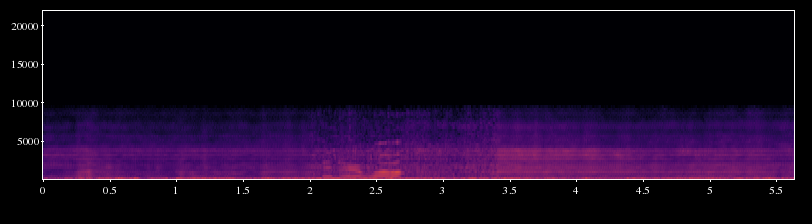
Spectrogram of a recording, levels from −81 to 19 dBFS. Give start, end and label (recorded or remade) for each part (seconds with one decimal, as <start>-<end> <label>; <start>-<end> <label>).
0.0-2.0 remade; 2.0-3.4 recorded; 3.4-5.6 remade

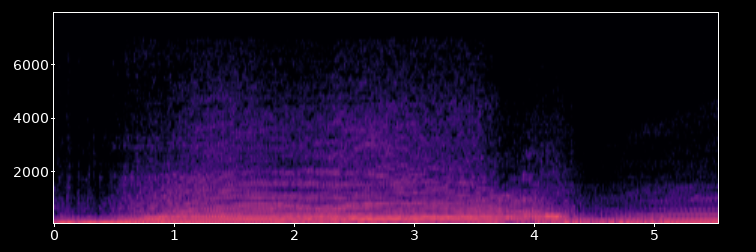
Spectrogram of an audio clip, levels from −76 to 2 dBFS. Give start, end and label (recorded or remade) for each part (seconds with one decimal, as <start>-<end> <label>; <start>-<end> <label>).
0.0-0.5 remade; 0.5-1.8 recorded; 1.8-5.1 remade; 5.1-5.5 recorded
